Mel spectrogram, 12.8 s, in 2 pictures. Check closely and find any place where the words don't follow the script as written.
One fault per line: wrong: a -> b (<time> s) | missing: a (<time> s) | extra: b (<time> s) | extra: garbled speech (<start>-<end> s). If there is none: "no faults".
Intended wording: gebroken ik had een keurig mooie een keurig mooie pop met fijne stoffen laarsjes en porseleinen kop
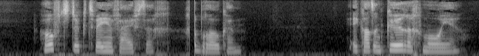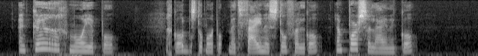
extra: garbled speech (8.6-9.3 s)
wrong: laarsjes -> kop (10.4 s)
